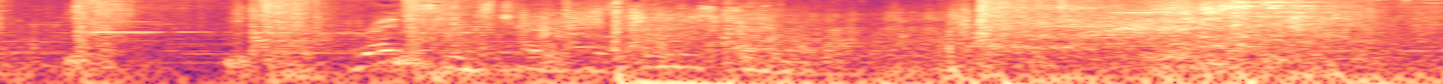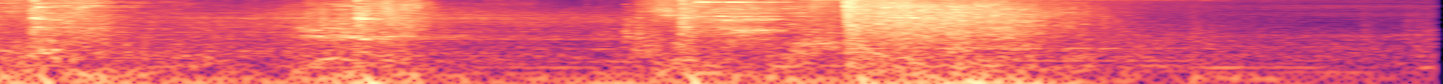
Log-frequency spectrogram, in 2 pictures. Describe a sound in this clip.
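Spell blasts whoosh and crash in a hectic video game battle.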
